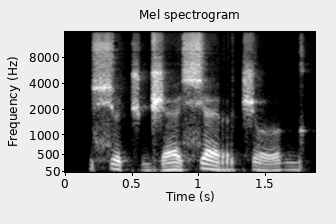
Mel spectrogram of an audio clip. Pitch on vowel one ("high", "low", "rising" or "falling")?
falling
